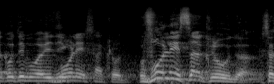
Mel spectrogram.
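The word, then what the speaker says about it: Vaux-lès-Saint-Claude: Voler Saint-Claude. Voler Saint-Claude. Ça s'écrit?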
